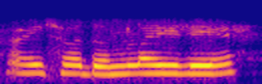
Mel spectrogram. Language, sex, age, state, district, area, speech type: Manipuri, female, 30-45, Manipur, Tengnoupal, rural, conversation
